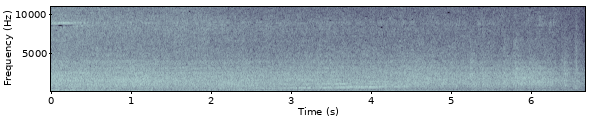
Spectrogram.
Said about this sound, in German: Und jetzt sage ich mal, was ich denke, was es ist. Ich glaube, da hat ein LKW gebremst.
